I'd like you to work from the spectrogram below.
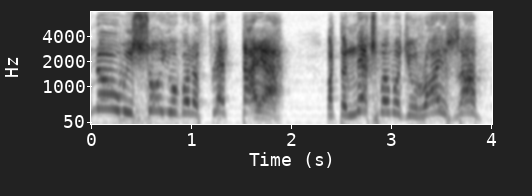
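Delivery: family stunned by his recovery, amazed and loud; amazed onlookers. Retold or imitated. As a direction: sound like people who can't believe it. Amazed family describing his comeback.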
